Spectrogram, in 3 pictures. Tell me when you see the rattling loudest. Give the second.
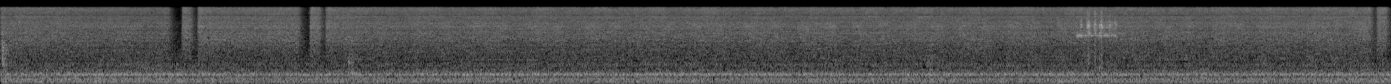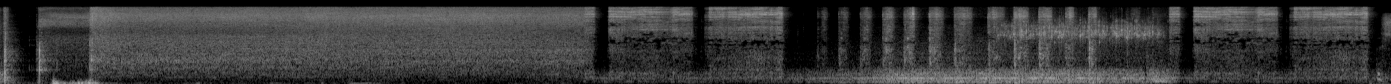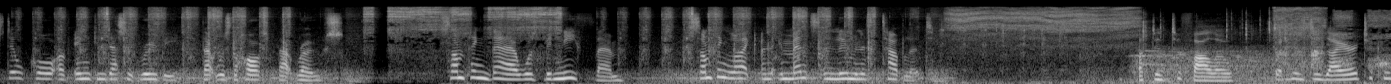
11 s.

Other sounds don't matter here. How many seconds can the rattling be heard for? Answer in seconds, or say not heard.
4 s.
